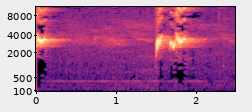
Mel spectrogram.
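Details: Red-whiskered bulbul singing for training purposes: a fading whistled note, then after a pause a quick three-part lilting phrase, clear and high, in a quiet setting.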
